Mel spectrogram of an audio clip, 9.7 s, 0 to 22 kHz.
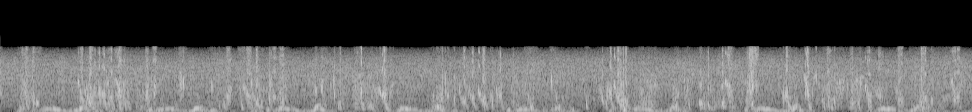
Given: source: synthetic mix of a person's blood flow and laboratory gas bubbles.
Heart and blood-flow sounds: Doppler ultrasound of blood flow; precordium
0.00-0.03 s: bubbles
0.17-0.43 s: bubbles
0.75-1.65 s: bubbles
1.74-1.88 s: bubbles
2.10-2.34 s: bubbles
2.37-2.90 s: bubbles
3.12-3.94 s: bubbles
4.29-5.38 s: bubbles
5.50-5.59 s: bubbles
5.83-5.92 s: bubbles
5.96-6.59 s: bubbles
6.70-6.93 s: bubbles
6.96-7.60 s: bubbles
7.79-7.96 s: bubbles
8.02-8.88 s: bubbles
8.94-9.63 s: bubbles
From the record:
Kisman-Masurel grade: 342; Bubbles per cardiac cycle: rolling drumbeat, 9 or more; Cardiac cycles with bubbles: 100%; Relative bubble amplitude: moderate (0.250 to 0.450); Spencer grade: 3 (all of the cardiac periods contain showers or single bubble signals, but not dominating or overriding the cardiac motion signals); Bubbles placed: anywhere in the cardiac cycle

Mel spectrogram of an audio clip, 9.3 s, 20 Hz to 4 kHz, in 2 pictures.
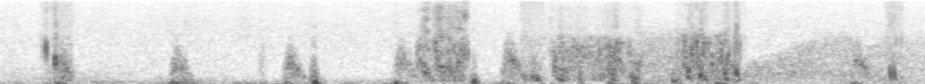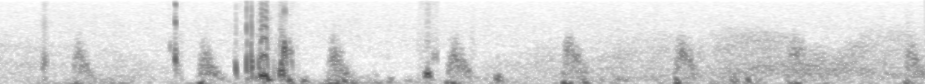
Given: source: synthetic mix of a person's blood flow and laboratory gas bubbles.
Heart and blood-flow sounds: Doppler ultrasound of blood flow; subclavian vein
0.20-0.36 s: bubbles
2.07-2.35 s: bubbles
2.60-3.23 s: bubbles
3.38-3.73 s: bubbles
4.42-4.51 s: bubbles
4.82-4.87 s: bubbles
5.46-5.54 s: bubbles
5.79-6.12 s: bubbles
6.71-6.81 s: bubbles
From the record:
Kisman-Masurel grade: 123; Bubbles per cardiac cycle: 1 to 2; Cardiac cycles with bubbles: 10 to 50%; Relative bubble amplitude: loud (0.450 to 0.775); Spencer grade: 2 (many but less than half of the cardiac periods contain bubble signals, singularly or in groups); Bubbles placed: anywhere in the cardiac cycle

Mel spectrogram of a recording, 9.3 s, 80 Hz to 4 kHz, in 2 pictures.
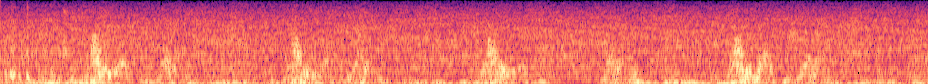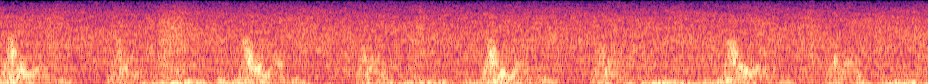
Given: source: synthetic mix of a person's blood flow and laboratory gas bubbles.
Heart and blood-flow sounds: Doppler ultrasound of blood flow; precordium
0.00-0.35 s: bubbles
From the record:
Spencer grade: 1 (occasional bubble signal discernible with the cardiac motion signal, with majority of cardiac periods free of bubbles); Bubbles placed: only in the low amplitude regions of the cardiac cycle

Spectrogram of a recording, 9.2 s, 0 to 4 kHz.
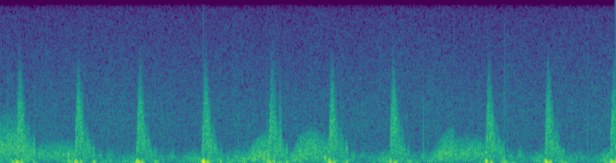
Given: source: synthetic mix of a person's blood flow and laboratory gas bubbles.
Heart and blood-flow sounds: Doppler ultrasound of blood flow; subclavian vein
no bubbles
From the record:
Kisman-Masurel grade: 000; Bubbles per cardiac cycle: 0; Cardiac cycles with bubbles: 0%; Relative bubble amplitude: no bubbles discernible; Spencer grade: 0 (complete lack of bubble signals)

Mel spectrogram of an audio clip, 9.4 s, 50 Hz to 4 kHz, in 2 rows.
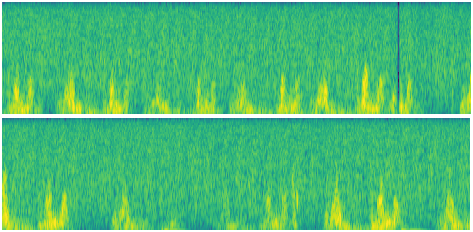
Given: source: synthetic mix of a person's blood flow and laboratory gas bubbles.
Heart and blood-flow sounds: Doppler ultrasound of blood flow; precordium
7.58-7.69 s: bubbles
7.91-8.08 s: bubbles
From the record:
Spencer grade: 2 (many but less than half of the cardiac periods contain bubble signals, singularly or in groups); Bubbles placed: only in the low amplitude regions of the cardiac cycle

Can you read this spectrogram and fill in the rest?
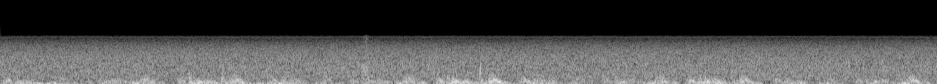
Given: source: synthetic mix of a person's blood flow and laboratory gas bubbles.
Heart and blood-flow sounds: Doppler ultrasound of blood flow; precordium
2.78-3.05 s: bubbles
3.59-3.77 s: bubbles
From the record:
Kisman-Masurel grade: 111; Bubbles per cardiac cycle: 1 to 2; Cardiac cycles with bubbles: 1 to 10%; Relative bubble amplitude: barely perceptible (0.100 to 0.250); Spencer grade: 1 (occasional bubble signal discernible with the cardiac motion signal, with majority of cardiac periods free of bubbles); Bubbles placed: anywhere in the cardiac cycle

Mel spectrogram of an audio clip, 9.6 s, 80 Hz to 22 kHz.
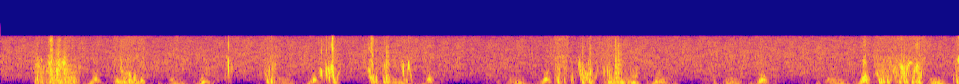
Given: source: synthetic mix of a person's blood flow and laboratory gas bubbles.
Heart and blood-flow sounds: Doppler ultrasound of blood flow; precordium
0.32-0.81 s: bubbles
1.12-1.46 s: bubbles
2.24-2.32 s: bubbles
2.63-2.77 s: bubbles
3.17-3.41 s: bubbles
3.67-3.95 s: bubbles
4.00-4.13 s: bubbles
5.54-6.39 s: bubbles
8.73-9.25 s: bubbles
9.53-9.60 s: bubbles
From the record:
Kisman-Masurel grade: 233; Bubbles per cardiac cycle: several, 3 to 8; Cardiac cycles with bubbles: 50 to 99%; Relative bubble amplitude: loud (0.450 to 0.775); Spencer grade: 3 (all of the cardiac periods contain showers or single bubble signals, but not dominating or overriding the cardiac motion signals); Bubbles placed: only in the low amplitude regions of the cardiac cycle

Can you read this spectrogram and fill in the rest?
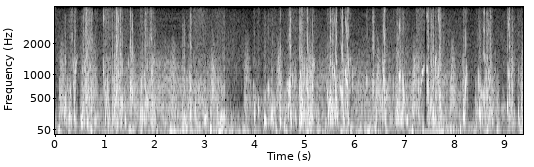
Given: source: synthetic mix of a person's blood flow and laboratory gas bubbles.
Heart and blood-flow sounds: Doppler ultrasound of blood flow; subclavian vein
0.14-0.45 s: bubbles
0.47-0.85 s: bubbles
0.94-1.57 s: bubbles
1.68-2.02 s: bubbles
2.51-3.10 s: bubbles
3.19-3.41 s: bubbles
3.94-4.10 s: bubbles
4.14-4.54 s: bubbles
4.62-4.84 s: bubbles
4.87-5.25 s: bubbles
5.41-5.98 s: bubbles
6.20-6.26 s: bubbles
6.32-6.39 s: bubbles
6.50-7.05 s: bubbles
7.20-7.77 s: bubbles
8.12-8.27 s: bubbles
8.37-8.88 s: bubbles
9.04-9.38 s: bubbles
From the record:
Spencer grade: 3 (all of the cardiac periods contain showers or single bubble signals, but not dominating or overriding the cardiac motion signals); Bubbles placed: anywhere in the cardiac cycle

